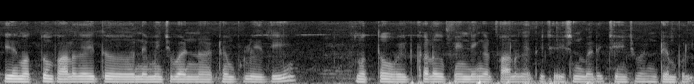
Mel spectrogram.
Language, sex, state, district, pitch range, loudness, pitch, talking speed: Telugu, male, Andhra Pradesh, Guntur, 120-125 Hz, -16 LUFS, 120 Hz, 130 wpm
